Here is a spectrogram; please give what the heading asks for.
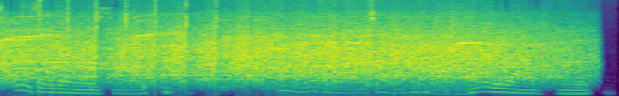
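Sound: applause sound effect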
